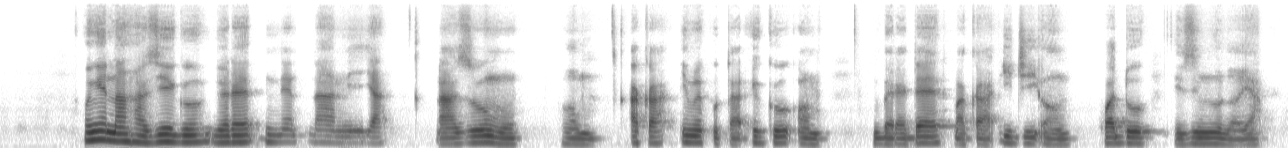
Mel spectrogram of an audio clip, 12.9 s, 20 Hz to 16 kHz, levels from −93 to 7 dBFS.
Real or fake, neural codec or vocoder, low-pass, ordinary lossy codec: fake; autoencoder, 48 kHz, 32 numbers a frame, DAC-VAE, trained on Japanese speech; 14.4 kHz; none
